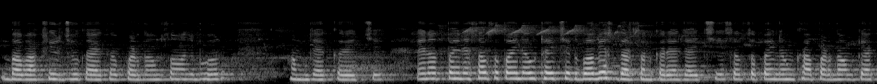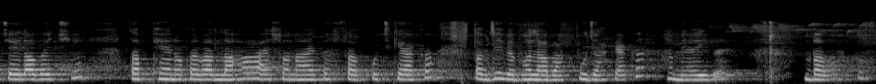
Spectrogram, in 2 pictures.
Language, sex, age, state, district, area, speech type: Maithili, female, 18-30, Bihar, Begusarai, rural, spontaneous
